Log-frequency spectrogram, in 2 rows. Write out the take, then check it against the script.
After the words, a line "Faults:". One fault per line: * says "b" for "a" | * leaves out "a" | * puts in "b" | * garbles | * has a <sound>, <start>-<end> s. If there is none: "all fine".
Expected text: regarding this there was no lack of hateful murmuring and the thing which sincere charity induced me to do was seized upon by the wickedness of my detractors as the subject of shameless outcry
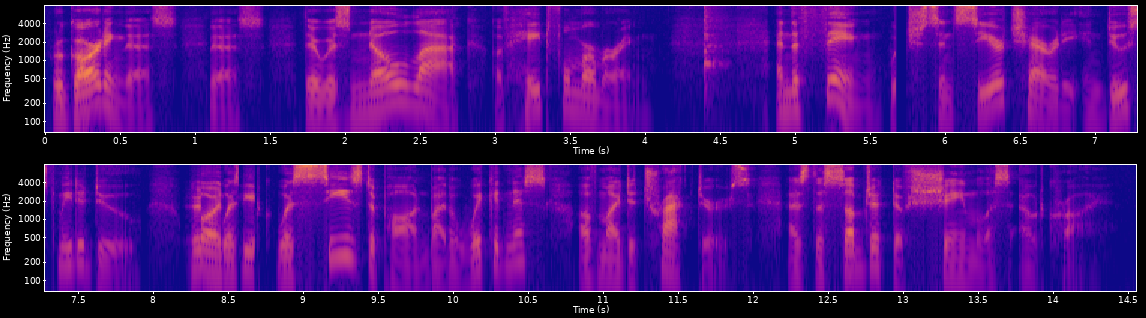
regarding this this there was no lack of hateful murmuring and the thing which sincere charity induced me to do [garbled] was seized upon by the wickedness of my detractors as the subject of shameless outcry
Faults:
* puts in "this"
* has a tap, 4.4-4.6 s
* has a dropout, 5.7-5.7 s
* garbles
